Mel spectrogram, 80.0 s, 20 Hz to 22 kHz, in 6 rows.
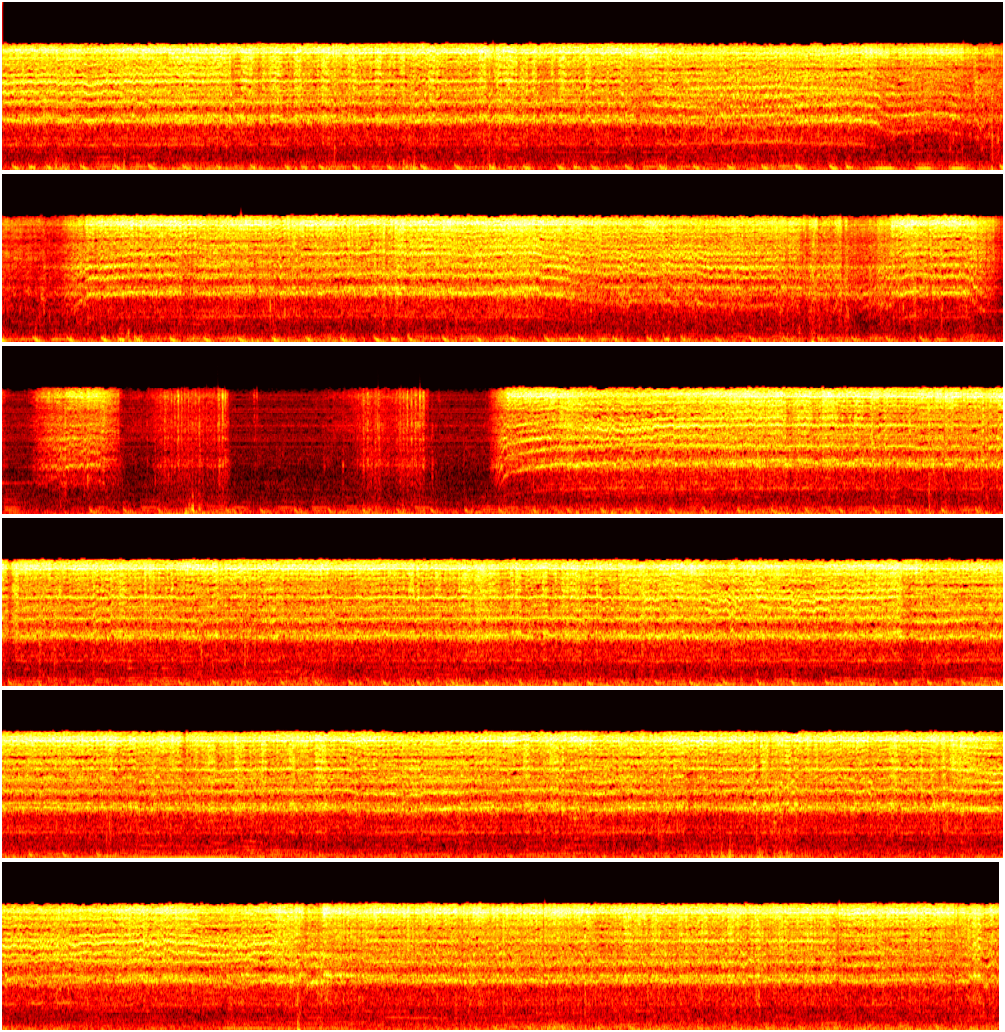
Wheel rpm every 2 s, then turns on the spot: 160, 170, 170, 170, 160, 160, 90, 130, 170, 160, 150, 120, 120, 60, 30, 10, 40, 160, 170, 170, 170, 170, 170, 170, 160, 170, 170, 170, 160, 160, 170, 170, 170, 160, 160, 170, 170, 170, 170, 160.
28-32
